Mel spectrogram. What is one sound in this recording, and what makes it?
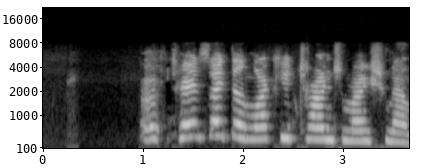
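A girl talks close to a microphone.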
